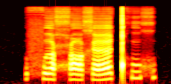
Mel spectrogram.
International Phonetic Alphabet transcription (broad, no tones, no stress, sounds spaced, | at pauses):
f ə ħ ɑ x æ ǃʰ u x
